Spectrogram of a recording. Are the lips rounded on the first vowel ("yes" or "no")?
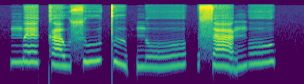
no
